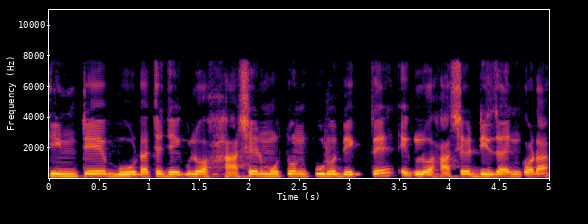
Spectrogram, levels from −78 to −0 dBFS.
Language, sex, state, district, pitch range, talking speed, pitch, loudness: Bengali, male, West Bengal, Dakshin Dinajpur, 140-155 Hz, 145 wpm, 150 Hz, -15 LUFS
